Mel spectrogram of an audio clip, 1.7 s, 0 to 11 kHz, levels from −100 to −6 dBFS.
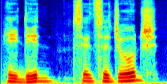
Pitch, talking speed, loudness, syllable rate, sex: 125 Hz, 180 wpm, -16 LUFS, 4.4 syllables/s, male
